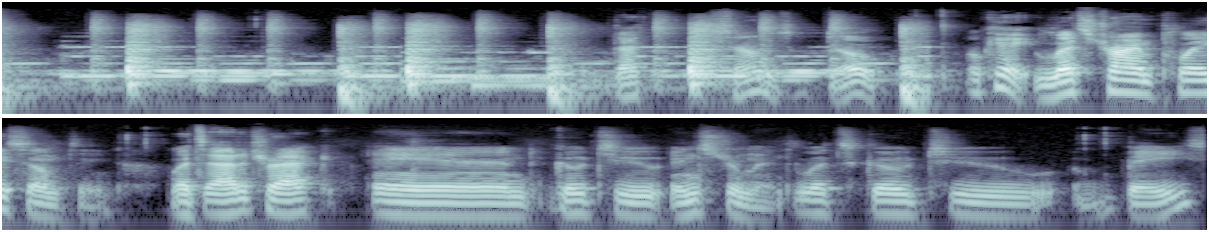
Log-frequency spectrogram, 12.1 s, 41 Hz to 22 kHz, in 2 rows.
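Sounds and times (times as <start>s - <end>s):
organ-like keyboard chord: 0.0s - 4.5s.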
